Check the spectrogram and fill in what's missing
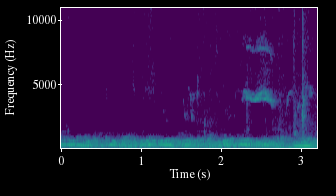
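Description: Mantolu pigeons in a loft coo softly and continuously, a low murmuring drone with faint higher chirps, heard quietly and close with no talking.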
